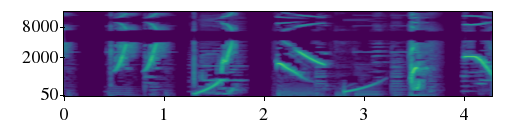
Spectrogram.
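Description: Cartoon sound effects: quick rising pops in the first second, then a string of sliding whistle-like glides, some rising and some falling.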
